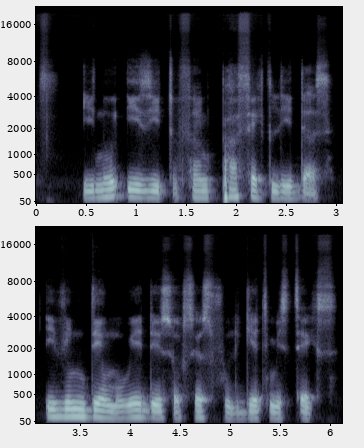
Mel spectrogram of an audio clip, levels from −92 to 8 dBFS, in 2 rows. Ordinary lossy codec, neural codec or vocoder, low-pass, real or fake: none; autoencoder, 48 kHz, 32 numbers a frame, DAC-VAE, trained on Japanese speech; 19.8 kHz; fake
